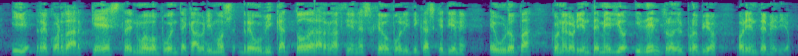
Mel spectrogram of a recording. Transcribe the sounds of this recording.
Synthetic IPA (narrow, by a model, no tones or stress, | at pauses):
ire̞ko̞ɾð̞aɾke̞est̪enwe̞β̞o̞pwe̞nt̪e̞kaβ̞ɾimosre̞uβ̞ikat̪o̞ðalasre̞laθjo̞ne̞sxe̞opo̞lit̪ikaske̞t̪jeneː | wɾo̞pa | ko̞ne̞lo̞ɾje̞nt̪eme̞ðjoið̞e̞nt̪ɾoð̞e̞lpɾo̞pjoːɾje̞nt̪e̞me̞̰ðjo̰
